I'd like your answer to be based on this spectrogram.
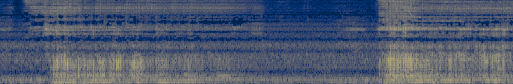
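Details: Rough rattling snores recurring over a steady background hum from a person sitting on a chair asleep in a public library; snoring.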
